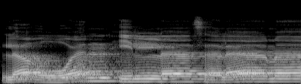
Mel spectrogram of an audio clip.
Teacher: ലഗ്വൻ ഇല്ല. തൻവീൻ ശേഷം ഹംസ ഇൽഹാർ ഹൽഖി മണിക്കാതെ വെളിവാക്കണം.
